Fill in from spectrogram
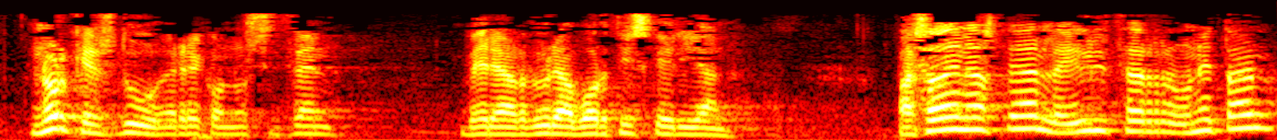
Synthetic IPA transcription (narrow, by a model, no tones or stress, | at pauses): no̞ɾke̞zd̪ue̞re̞ko̞no̞sit͡se̞n | be̞ɾeaɾðuɾaβ̞o̞ɾt̪iske̞ɾian | pasað̞e̞nast̪e̞anlejβilt͡saro̞ne̞t̪an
